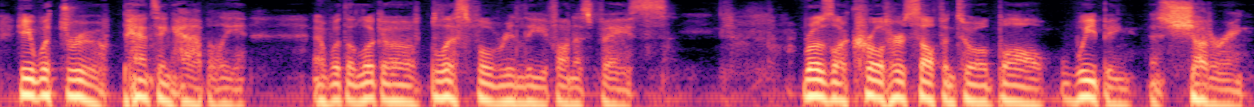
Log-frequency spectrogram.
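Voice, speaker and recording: A man's voice: fairly low pitch, slightly rough. A young man giving a dramatic reading of fan fiction, breaking off with groaning, exasperated asides and stumbling over words.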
